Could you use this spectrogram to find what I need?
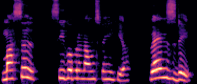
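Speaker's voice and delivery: usual speaking voice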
